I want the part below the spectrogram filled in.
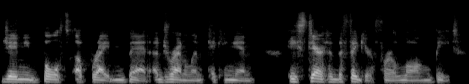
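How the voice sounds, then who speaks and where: A man's voice: lowish voice, steady tone, fairly quick, darkish tone, husky, no room sound. A man reading action descriptions from a screenplay as scripted narration.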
